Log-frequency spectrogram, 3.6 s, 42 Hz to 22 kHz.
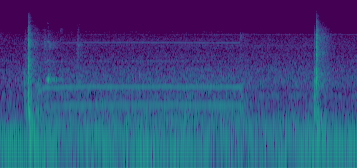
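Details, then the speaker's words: Polaris RZR 1000 after the fuel pump repair (a mushy rubber spacer had let the pump move and blow out its O-ring, giving 25 psi rail pressure vs 58 spec): steady electric whine about two seconds between clicks, stopping cleanly, pump priming normally; holds about 40 psi hours later. "probably 10 times from full off even walked away for for hours and i think i still had maybe 40 psi on the gauge so i'm pretty happy with that it's holding psi"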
